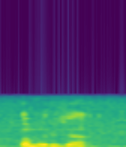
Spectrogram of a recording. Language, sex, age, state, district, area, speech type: Santali, male, 30-45, Jharkhand, East Singhbhum, rural, spontaneous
